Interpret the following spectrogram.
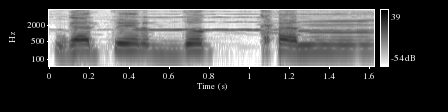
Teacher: దుఃఖం అనకూడదు, పెదవులు కలవకూడదు మళ్ళా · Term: అనుస్వరం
